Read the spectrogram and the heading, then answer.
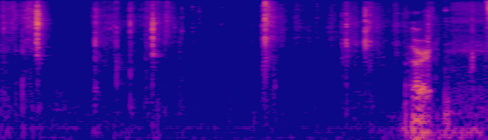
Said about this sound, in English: No, no, actually, you're pretty good. Like he's poker level shuffler.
